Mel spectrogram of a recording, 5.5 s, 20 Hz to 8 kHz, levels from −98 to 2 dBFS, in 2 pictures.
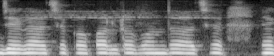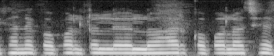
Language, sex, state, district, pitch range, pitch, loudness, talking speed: Bengali, female, West Bengal, Dakshin Dinajpur, 200-205 Hz, 205 Hz, -16 LUFS, 120 wpm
